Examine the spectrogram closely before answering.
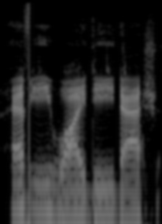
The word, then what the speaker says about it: Feyd-Rautha: But Dennis Villanueva confirms Fade Rataz. You say that differently than me, probably. Appearance I in have no. Dune Part 2. Third. Theoden. Is that how you say it? It's FEYD-RAUTHA.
